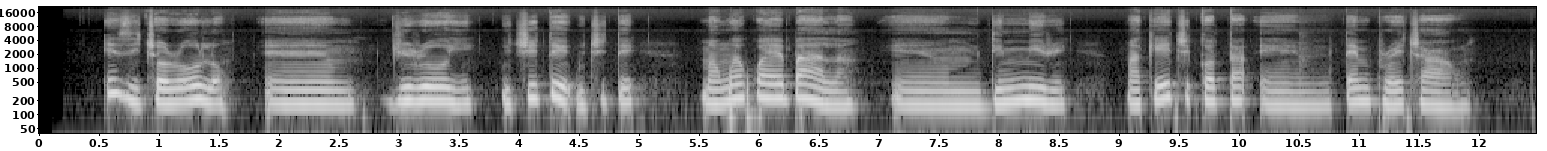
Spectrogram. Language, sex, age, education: Igbo, female, 15-29, tertiary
